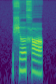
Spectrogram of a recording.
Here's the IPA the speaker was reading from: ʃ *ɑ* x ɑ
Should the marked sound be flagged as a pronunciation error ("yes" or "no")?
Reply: yes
